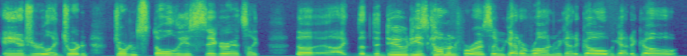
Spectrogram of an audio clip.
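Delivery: high, frantic pleading to run; mock panic. To drunk Andrew, urging him to run, mock panicked. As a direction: rush him off in a fake panic.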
